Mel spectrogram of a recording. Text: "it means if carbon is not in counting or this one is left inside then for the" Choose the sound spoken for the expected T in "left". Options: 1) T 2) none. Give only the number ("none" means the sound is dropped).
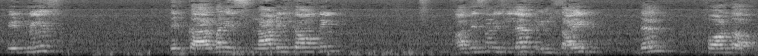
1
